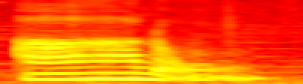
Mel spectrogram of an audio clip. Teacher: Es beginnt mit einem langen A. Bei diesem Vokal solltest du den Mund möglichst weit aufmachen. Ahnung. Nur so wird er richtig deutsch klingen.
